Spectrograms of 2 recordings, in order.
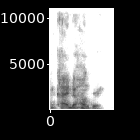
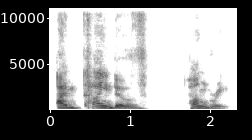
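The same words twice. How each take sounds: First: Kind of is blended into kinda. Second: Kind of is said as two full words. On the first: "I'd always say" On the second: "perfectly correct"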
